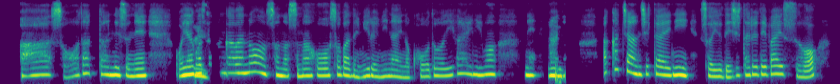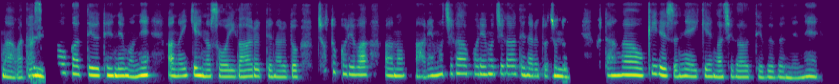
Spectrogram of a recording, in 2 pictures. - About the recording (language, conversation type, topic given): Japanese, advice, 配偶者と子育ての方針が合わないとき、どのように話し合えばよいですか？
- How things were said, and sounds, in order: none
